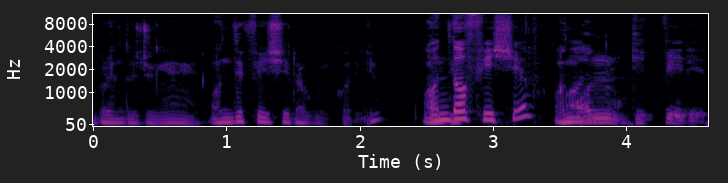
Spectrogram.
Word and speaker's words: Undefeated: Undefeated. 아, Undefeated. 언디페드. 제가 이가 빠져가지고 발음이 안 나요.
